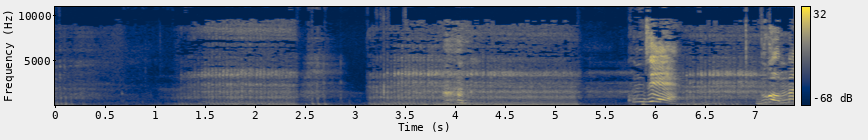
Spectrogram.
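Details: Kongjwi, a six-year-old female pug, turns fierce over a bone treat, giving two sustained low rumbling growls of about one and two seconds with short pauses between them, followed by a woman speaking at the end.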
